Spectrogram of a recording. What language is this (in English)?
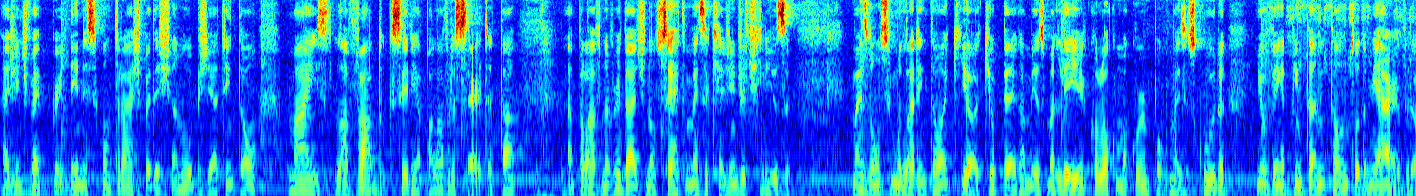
Portuguese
